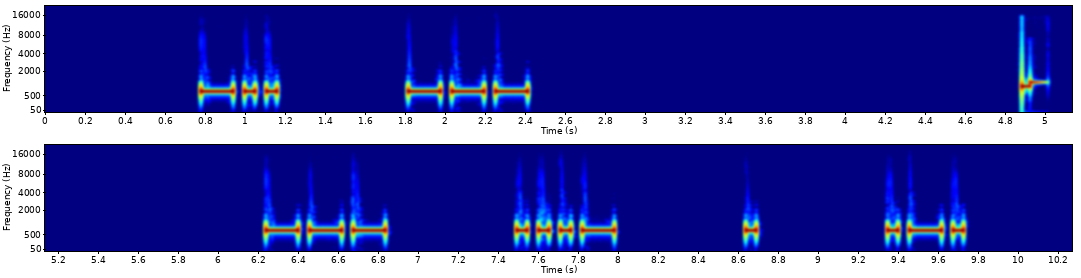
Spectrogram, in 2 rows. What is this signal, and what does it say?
Morse code, heard as a keyed tone, about 22 wpm, spaced as for 10 wpm, 700 Hz. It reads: DO OVER
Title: 4x Character Spacing - Top 100 Words - 22wpm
